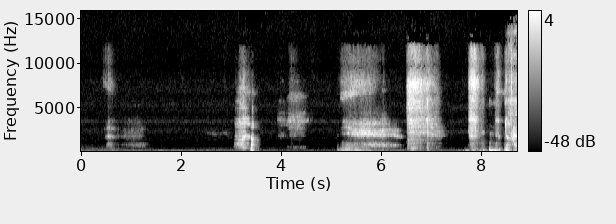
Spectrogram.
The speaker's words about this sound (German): Du nimmst einen Zug, musst dich ein bisschen überwinden merkst, wie Wasser in deinen Mund strömt und merkst, du kannst atmen.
